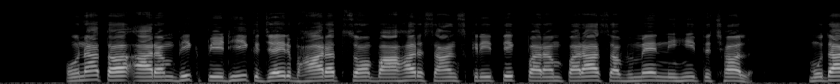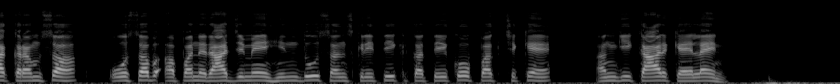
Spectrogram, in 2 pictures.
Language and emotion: Maithili, neutral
